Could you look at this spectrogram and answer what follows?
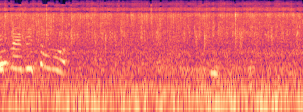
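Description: Heavy rain pours steadily on a street near a bus stop in Mississauga, Canada, a dense, close hiss of drops that stays constant throughout, with a faint voice briefly audible at the start.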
